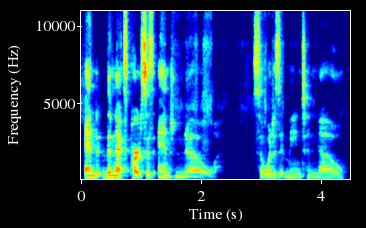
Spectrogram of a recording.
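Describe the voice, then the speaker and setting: Low-voiced lady on a faith podcast, soft and reflective, lots of ums and you knows. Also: a little slow. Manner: soft-spoken and reflective, with many fillers. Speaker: co-host.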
